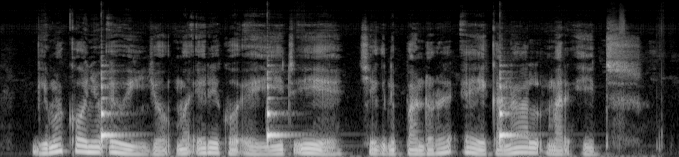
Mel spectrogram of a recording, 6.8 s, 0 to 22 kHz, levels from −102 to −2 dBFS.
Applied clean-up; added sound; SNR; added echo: none; Bowed string instrument; 2 dB; none.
